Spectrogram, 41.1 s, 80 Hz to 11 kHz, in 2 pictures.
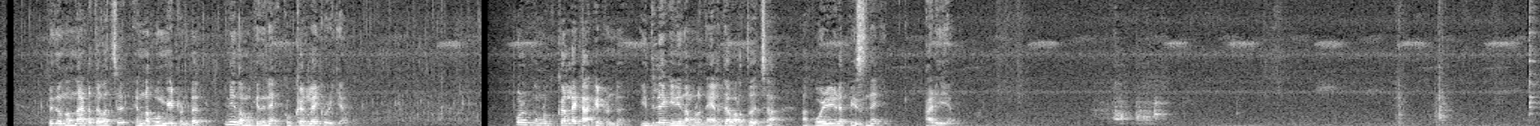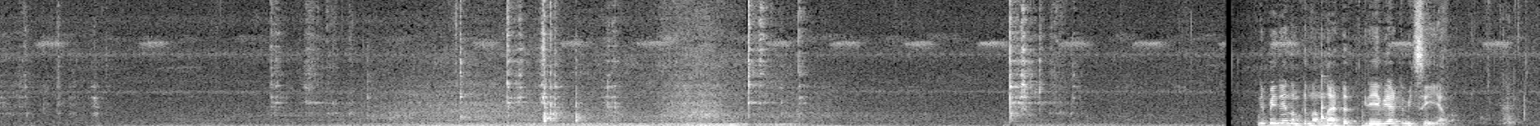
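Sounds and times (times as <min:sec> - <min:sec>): spoon clinking in steel pot: 0:34.0 - 0:35.0.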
